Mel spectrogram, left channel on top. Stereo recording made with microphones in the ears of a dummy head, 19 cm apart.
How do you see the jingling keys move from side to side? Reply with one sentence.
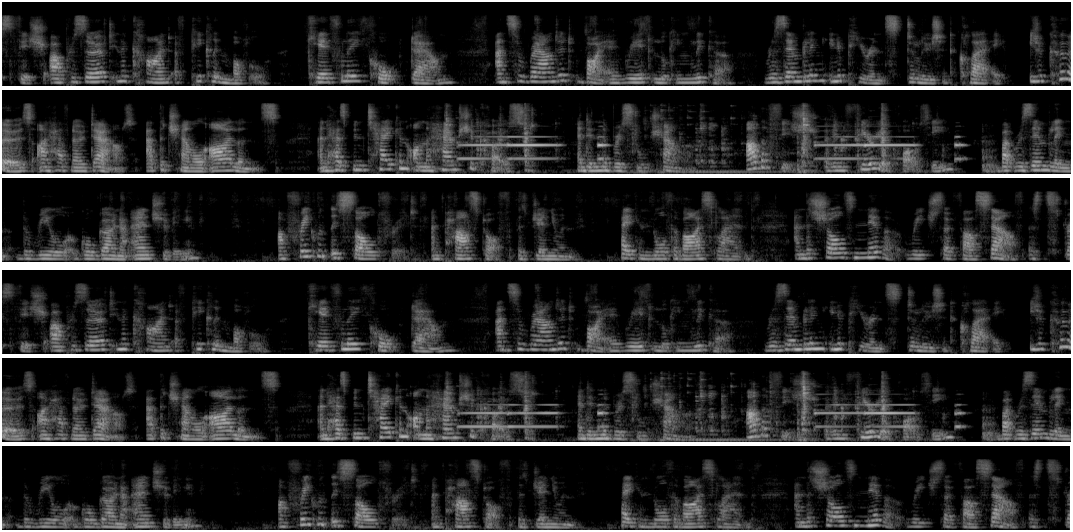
You can hear the jingling keys move from left to right and back again.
